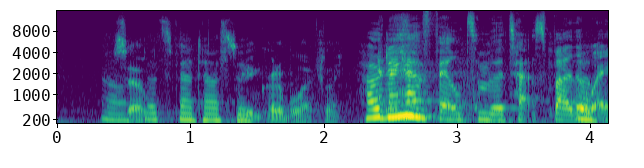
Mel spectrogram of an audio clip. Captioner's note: laughing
